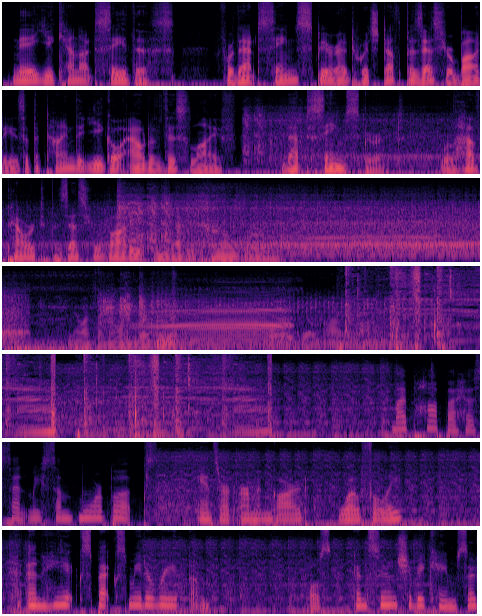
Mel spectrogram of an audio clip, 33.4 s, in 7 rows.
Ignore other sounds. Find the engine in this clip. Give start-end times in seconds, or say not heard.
7.2-33.3.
